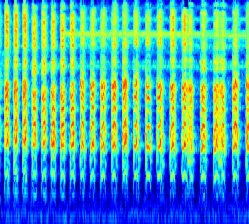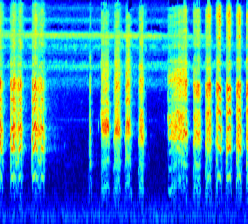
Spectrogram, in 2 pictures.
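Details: Red junglefowl hen lure call for attracting males: a long, fast run of rasping clucks, a brief break, then more clucking bursts and a short rushing noise, faint high whine behind.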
